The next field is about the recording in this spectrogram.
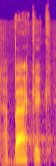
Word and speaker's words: Habakkuk: there are different ways to pronounce his name, I pronounce it Habakkuk,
